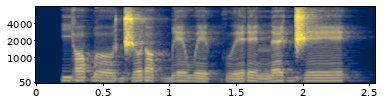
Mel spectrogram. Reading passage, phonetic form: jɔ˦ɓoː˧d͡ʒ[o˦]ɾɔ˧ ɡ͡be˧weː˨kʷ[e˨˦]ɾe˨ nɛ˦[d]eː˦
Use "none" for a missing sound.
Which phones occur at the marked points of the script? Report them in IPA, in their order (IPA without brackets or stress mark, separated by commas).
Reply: o˦, e˨˦, d͡ʒ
